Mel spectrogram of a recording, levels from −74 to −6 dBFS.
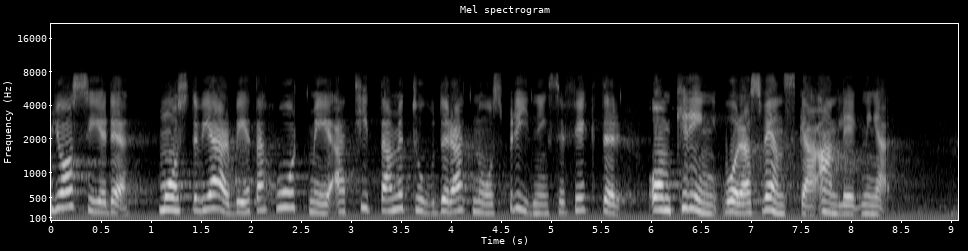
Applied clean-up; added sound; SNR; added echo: none; none; none; none.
